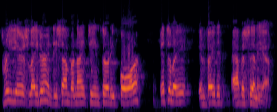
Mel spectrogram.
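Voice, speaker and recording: Heard on a muffled, low-fidelity 1940s radio recording, a man from the United States speaks at normal speed in a high, husky voice. He's a war correspondent reading an earnest, formal prepared address.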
